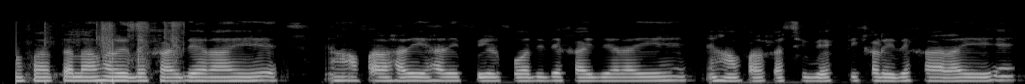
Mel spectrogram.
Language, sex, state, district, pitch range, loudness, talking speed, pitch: Hindi, female, Chhattisgarh, Korba, 165-175 Hz, -24 LUFS, 140 wpm, 170 Hz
